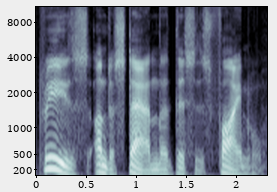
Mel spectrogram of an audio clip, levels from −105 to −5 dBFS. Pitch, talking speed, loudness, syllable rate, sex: 110 Hz, 155 wpm, -21 LUFS, 4.5 syllables/s, male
